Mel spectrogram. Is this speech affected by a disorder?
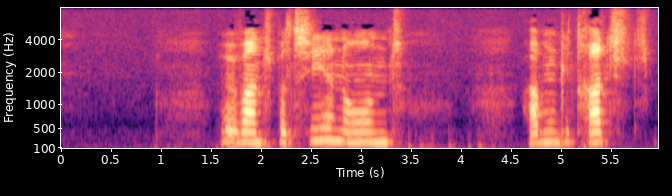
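Yes: spasticity from birth; multiple sclerosis.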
